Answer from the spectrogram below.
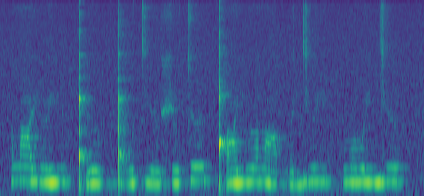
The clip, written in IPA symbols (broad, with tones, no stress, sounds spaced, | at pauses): lˠ ɑ˦ j ø˧ j y˧ ǃʼ yː˨ ɭ ɡ͡ǃ uː˨ tʲ øː˨ ʃ ɯ˨ t øː˦ ǃʼ ɑ˧ j ɯː˧ lˠ ɑ˨ b ø˨ dʲ ɯ˦ j | lˠ uː˧ j dʲ ø˦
